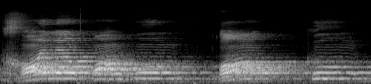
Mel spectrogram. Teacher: Kaf ini setelah syiddah juga ada sifat hamus jadi agak sedikit lemah tidak sekuat tekanan pada huruf q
